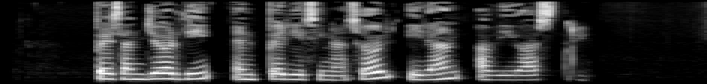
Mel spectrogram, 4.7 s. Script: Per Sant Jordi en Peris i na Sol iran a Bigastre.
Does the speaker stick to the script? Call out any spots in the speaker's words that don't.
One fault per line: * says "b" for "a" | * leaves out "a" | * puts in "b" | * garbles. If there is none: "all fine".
all fine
